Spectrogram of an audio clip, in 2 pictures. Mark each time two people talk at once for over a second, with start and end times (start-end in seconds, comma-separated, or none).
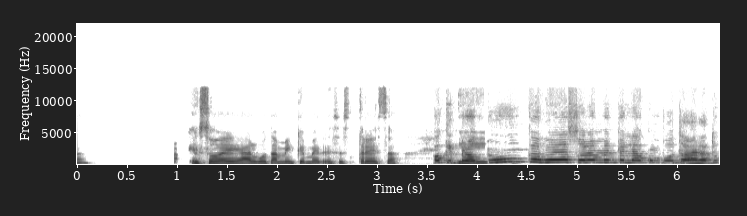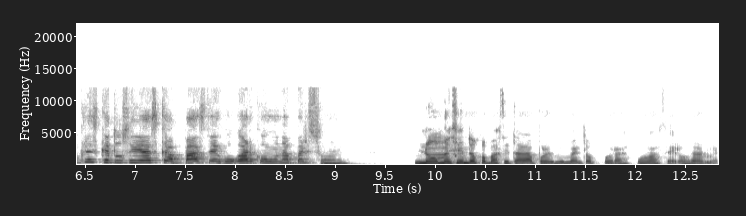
none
